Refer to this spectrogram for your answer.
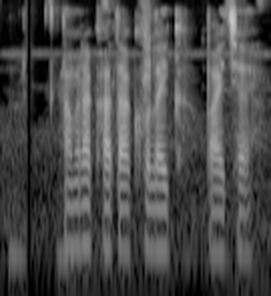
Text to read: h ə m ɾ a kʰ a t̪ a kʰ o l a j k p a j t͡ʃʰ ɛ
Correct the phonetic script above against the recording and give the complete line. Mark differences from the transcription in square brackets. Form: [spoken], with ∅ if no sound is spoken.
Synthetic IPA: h ə m ɾ a kʰ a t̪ a kʰ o l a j k p a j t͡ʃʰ ɛ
